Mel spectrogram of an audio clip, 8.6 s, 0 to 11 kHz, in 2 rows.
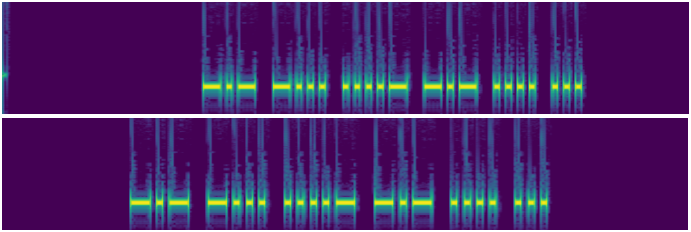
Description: Morse code, heard as a keyed tone, about 31 wpm, 700 Hz. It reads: KB4KHS KB4KHS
